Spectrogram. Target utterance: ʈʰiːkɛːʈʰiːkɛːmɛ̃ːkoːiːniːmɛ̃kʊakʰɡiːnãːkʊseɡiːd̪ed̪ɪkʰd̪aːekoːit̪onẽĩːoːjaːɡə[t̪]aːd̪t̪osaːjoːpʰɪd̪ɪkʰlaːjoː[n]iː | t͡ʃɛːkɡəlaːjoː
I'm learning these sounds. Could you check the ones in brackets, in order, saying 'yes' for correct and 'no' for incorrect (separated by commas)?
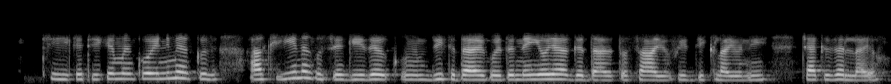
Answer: no, yes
